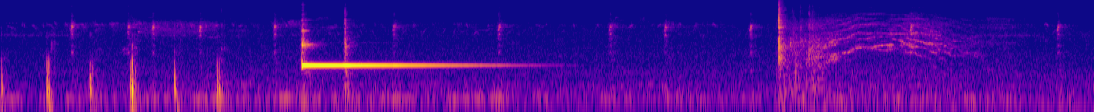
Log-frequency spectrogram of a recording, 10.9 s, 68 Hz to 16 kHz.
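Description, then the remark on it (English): A single doorbell ding at the door of Number 9 Nelson Street, a house on a back street, rings out clearly and fades slowly over a few seconds, surrounded by faint clicks and taps, followed a few seconds later by a brief scraping, creaking noise. “Shall I ring the bell? Ring it.”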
